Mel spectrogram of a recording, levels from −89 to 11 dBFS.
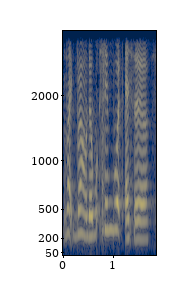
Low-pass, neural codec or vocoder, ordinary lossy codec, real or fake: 3.6 kHz; codec, 16 kHz, 4 kbps, FunCodec, trained on LibriTTS, 50 frames a second; AAC, 32 kbps; fake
